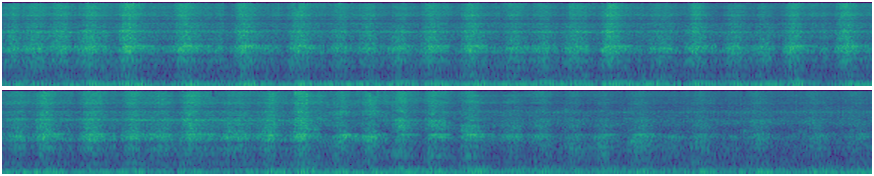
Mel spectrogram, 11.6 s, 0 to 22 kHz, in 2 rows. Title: 6.0 powerstroke rough idle and smoke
